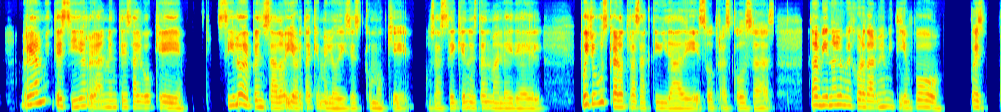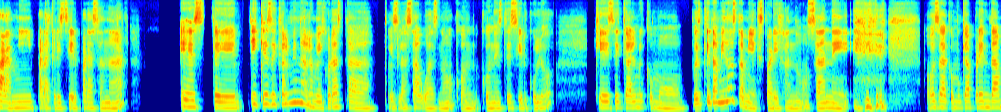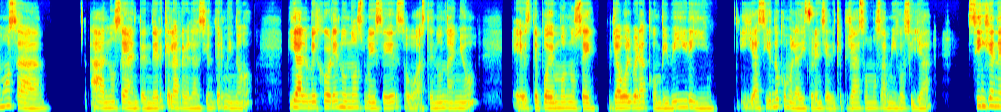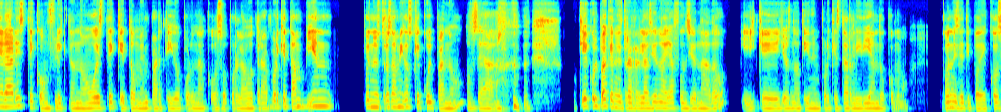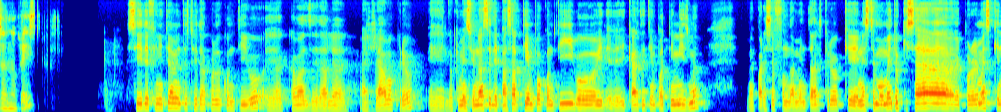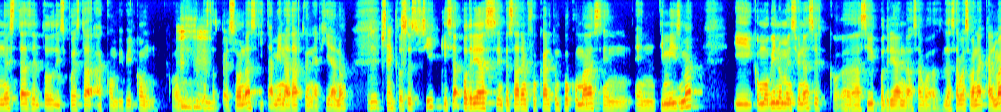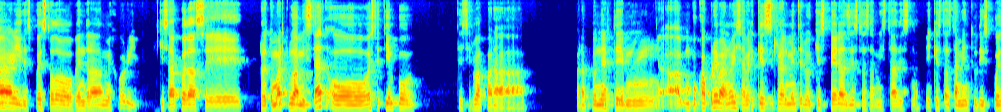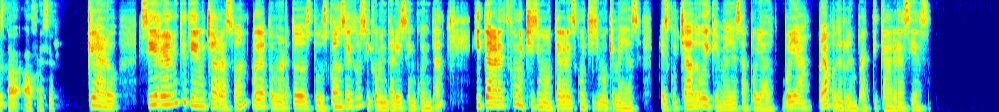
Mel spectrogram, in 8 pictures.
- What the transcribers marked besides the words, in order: tapping; chuckle; chuckle; other background noise
- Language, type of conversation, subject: Spanish, advice, ¿Cómo puedo lidiar con las amistades en común que toman partido después de una ruptura?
